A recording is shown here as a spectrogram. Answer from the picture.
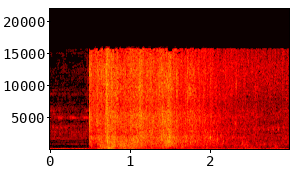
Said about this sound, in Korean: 큰 소리가 나며 용수로로부터 커다란 물보라가 올랐다.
